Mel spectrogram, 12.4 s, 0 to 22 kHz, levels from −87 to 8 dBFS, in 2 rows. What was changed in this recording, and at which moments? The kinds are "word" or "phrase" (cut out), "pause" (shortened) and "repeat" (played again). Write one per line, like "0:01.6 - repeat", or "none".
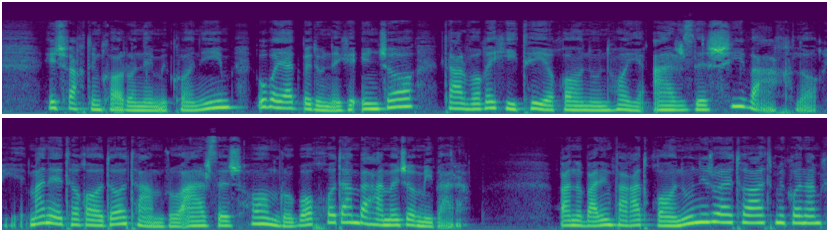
0:01.8 - pause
